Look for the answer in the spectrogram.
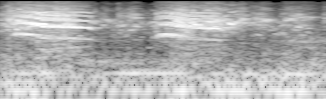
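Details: Budgerigars in a breeding colony: two loud, scratchy warbling phrases, each about half a second long, over a soft low hum.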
